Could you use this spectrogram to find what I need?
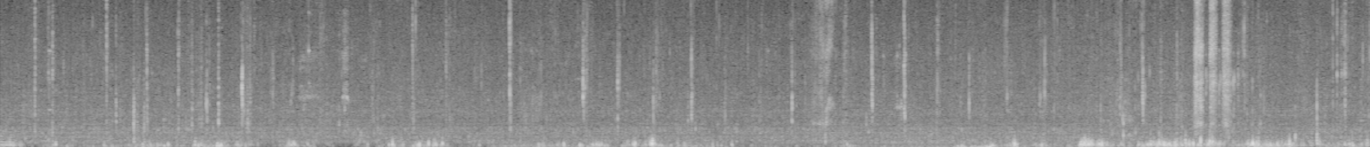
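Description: A man chews food loudly with his mouth open, close by.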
